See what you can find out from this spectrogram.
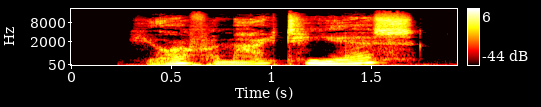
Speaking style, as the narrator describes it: Lauren whispered

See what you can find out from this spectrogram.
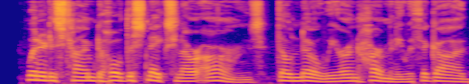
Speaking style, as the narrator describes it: his father said

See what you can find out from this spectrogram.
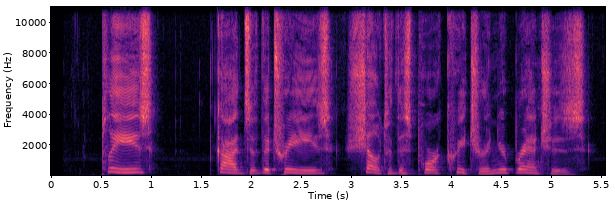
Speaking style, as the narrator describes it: she called out again

